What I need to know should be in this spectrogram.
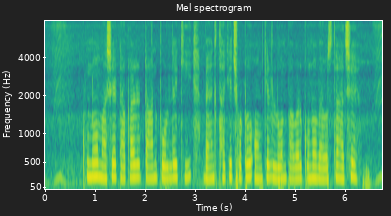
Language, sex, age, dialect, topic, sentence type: Bengali, female, 18-24, Rajbangshi, banking, question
